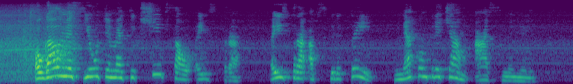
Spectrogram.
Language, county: Lithuanian, Šiauliai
